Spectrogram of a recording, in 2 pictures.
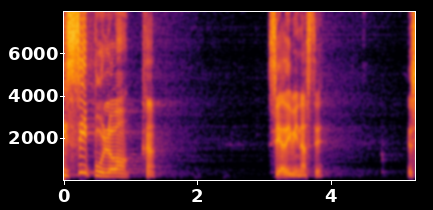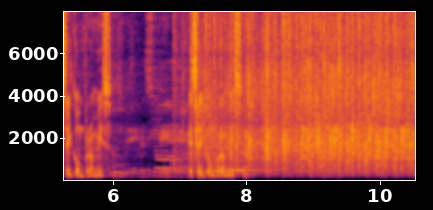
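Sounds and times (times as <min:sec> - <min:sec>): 
speech: 0:00.0 - 0:01.4, 0:03.1 - 0:04.0, 0:05.2 - 0:08.4
audience applauding: 0:06.8 - 0:10.5.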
